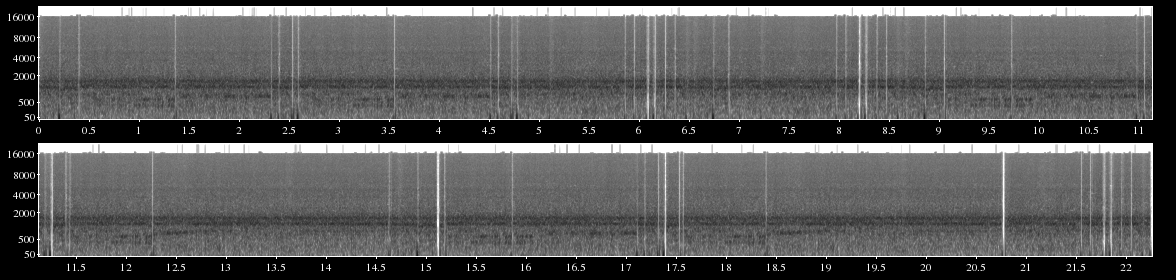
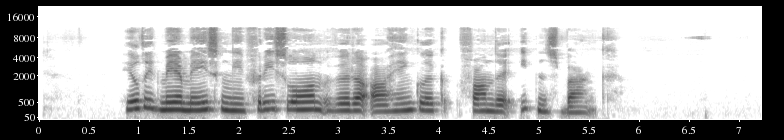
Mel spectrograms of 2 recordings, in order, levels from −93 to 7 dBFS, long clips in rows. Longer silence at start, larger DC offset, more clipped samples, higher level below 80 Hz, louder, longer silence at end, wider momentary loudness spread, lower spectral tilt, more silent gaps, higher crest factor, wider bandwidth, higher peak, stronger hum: second, 0 s vs 0.85 s; first, 0.6% vs under 0.1%; neither; first, -32 dBFS vs -72 dBFS; first, -9 LUFS vs -25 LUFS; second, 0 s vs 1.7 s; second, 1 LU vs 11 LU; second, -0.5 dB/octave vs -5 dB/octave; neither; second, 10 dB vs 16 dB; first, 17.5 kHz vs 11.5 kHz; first, 0 dBFS vs -10 dBFS; neither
